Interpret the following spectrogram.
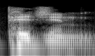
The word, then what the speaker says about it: Pyjion: He came up with Pigeon, which is spelled Pyjion. It throws everyone for a loop until Dino or I tell them it's pronounced Pigeon.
